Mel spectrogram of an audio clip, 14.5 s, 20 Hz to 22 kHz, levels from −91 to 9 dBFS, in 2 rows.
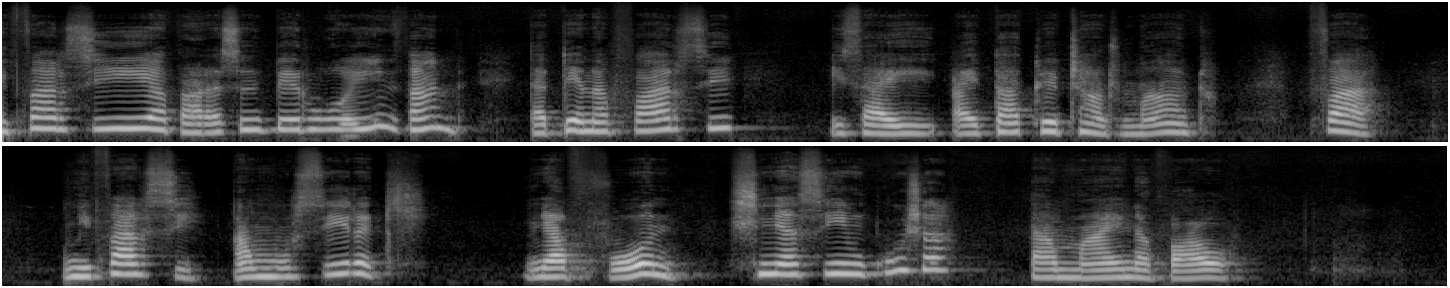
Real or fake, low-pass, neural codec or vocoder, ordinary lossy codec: fake; none; codec, 44.1 kHz, 3.4 kbps, Pupu-Codec; none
